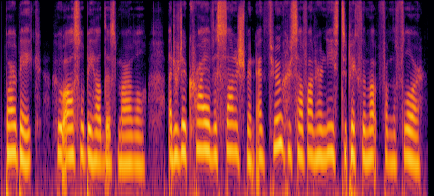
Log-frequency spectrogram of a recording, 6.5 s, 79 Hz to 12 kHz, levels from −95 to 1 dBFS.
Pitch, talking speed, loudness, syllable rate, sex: 215 Hz, 220 wpm, -18 LUFS, 6.0 syllables/s, female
